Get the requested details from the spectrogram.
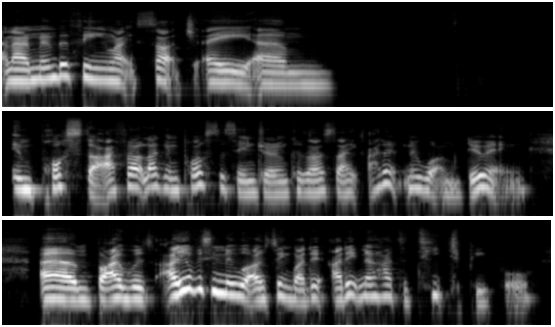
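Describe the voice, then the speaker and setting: With a London accent, a woman speaks very fast at a medium pitch with lively intonation. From London, England (Jamaican British family). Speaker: online business coach. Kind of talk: live webinar Q&A. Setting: livestream. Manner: casual, conversational.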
